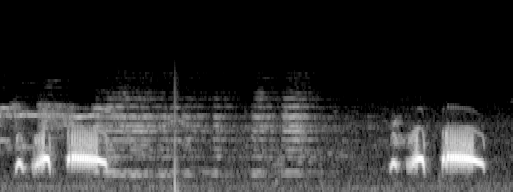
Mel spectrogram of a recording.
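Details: Female spotted dove cooing to stir up males, giving two low phrases of two brief notes and a drawn-out coo, with a sharp click and faint soft sounds in the gap between them.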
